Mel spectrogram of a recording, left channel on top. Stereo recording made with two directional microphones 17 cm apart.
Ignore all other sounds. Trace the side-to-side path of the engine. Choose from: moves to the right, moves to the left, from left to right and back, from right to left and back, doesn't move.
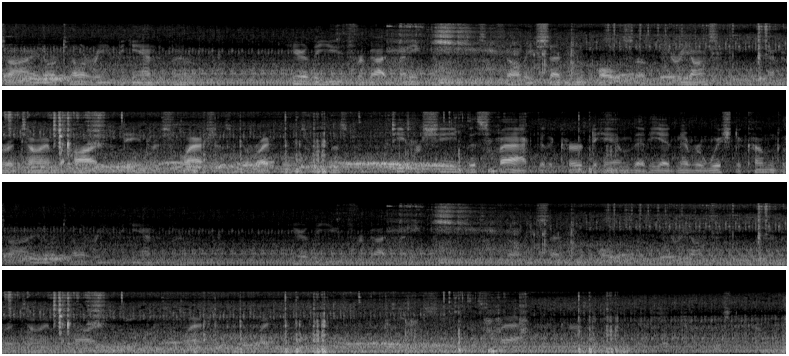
moves to the right.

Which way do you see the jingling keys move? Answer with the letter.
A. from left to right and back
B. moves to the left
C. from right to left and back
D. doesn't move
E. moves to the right
E.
